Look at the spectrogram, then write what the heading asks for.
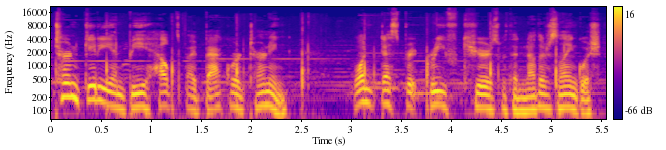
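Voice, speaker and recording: Man playing a middle-pitched sensible young friend. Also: animated, moderate pace, over music, natural voice. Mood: advising, insistent. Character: sensible, teasing young nobleman, loyal friend. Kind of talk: Shakespearean audio play acting.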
